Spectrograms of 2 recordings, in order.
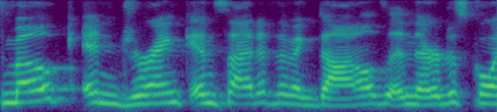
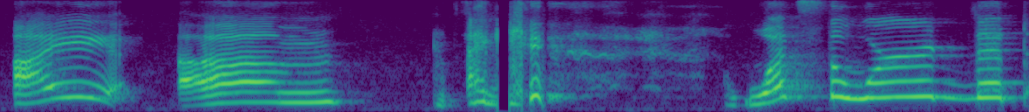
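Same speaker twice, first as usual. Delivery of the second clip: laughing while talking; 6 semitones higher, slower than usual. Real, not acted. Laughing while searching for a word.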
